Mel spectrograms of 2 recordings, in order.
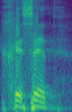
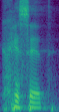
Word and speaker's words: Hesed: Es Hesed, Hesed, esa es la palabra de amor.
